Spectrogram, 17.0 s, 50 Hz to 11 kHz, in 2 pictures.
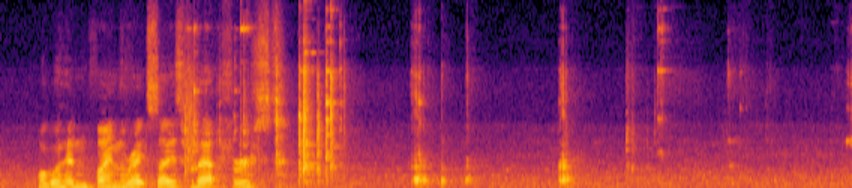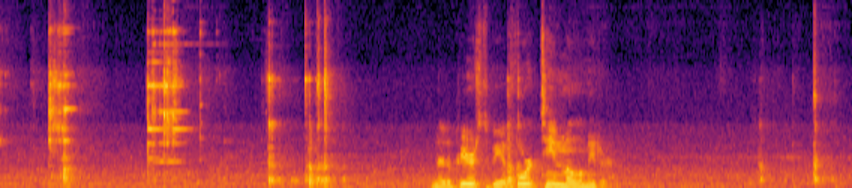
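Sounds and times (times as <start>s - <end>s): steel sockets clinking: 1.8s - 3.5s, 8.5s - 9.3s, 10.0s - 10.6s.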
